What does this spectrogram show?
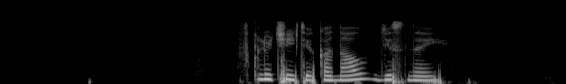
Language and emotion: Russian, neutral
